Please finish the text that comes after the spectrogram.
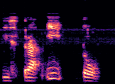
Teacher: Porque la fuerza de voz efectivamente se encuentra en la I. Nosotros tenemos aquí la A, la sílaba tra, y aquí es donde se encuentra la mayor fuerza de voz, distraído.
